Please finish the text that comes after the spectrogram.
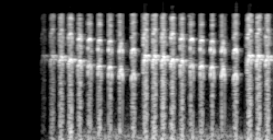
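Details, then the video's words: Master recording of a whistling duck for training songbirds: a fast, even run of shrill whistled notes, about eight per second, some dropping in pitch, lasting a little over two seconds. "Masteran Burung Belibis"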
